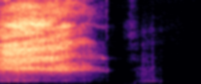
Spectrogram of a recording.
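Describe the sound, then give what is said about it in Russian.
E-cigarette vapour is inhaled and exhaled: a long, soft, airy hiss drawn in, then a fainter breathy release trailing off into quiet. “Простите, можно вейпа покурю?”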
